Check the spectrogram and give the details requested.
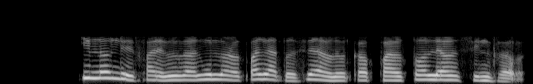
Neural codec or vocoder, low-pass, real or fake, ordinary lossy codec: autoencoder, 44.1 kHz, a latent of 192 numbers a frame, MeloTTS; 3.6 kHz; fake; none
